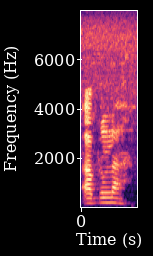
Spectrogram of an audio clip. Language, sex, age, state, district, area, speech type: Hindi, female, 45-60, Uttar Pradesh, Mau, rural, read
